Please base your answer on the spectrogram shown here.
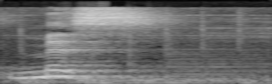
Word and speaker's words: Ms.: Once again, I'm pronouncing it's Miss. Miss refers to this title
